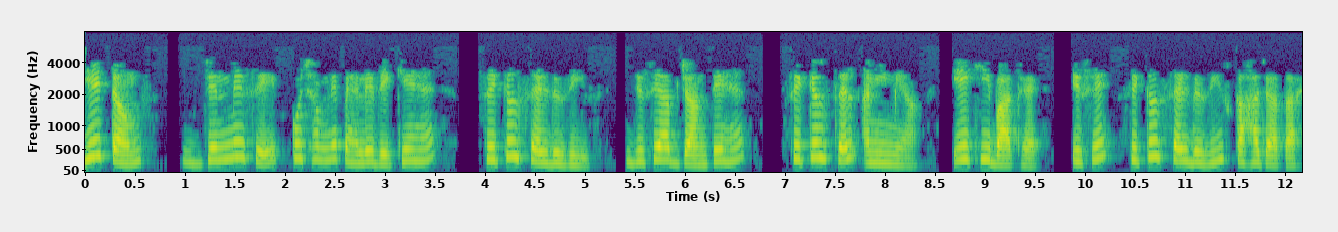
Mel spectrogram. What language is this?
Hindi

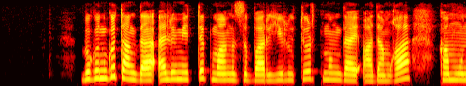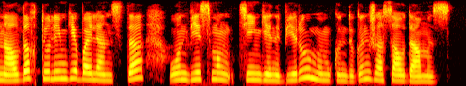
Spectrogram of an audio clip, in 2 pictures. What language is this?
Kazakh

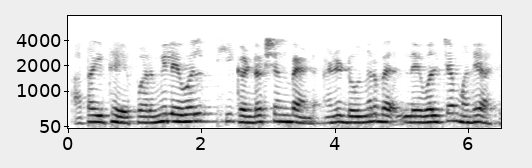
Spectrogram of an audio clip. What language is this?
Marathi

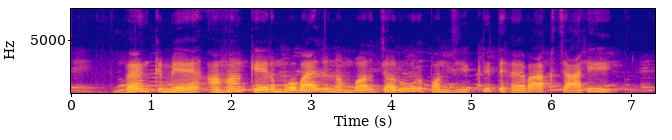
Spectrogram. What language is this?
Maithili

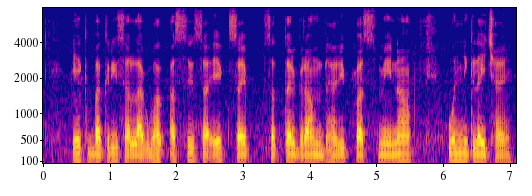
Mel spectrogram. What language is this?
Maithili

